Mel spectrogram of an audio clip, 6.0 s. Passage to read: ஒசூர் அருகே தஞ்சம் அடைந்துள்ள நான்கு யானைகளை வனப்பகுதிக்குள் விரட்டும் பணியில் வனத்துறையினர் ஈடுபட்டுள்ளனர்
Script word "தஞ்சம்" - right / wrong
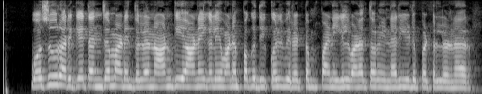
right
